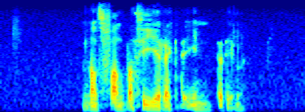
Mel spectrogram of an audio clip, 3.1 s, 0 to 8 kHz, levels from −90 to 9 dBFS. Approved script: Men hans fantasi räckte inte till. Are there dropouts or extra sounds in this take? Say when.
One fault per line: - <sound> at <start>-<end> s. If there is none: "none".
none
